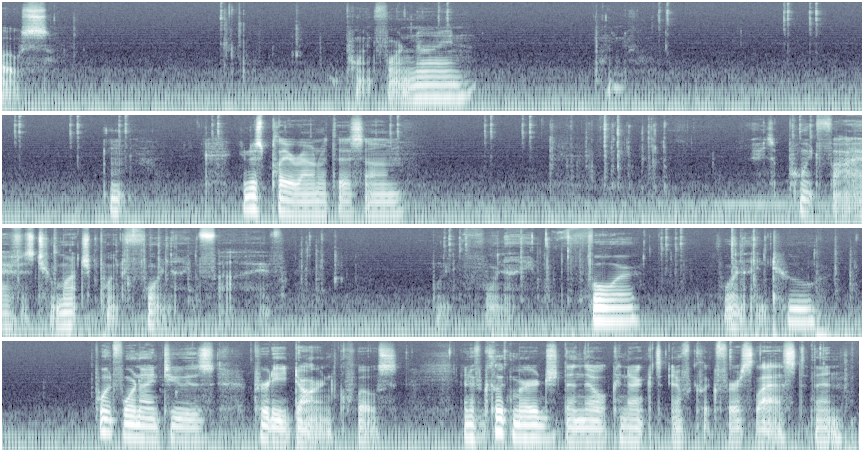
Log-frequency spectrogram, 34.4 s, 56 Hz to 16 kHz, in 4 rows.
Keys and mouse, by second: 14.8 BackSpace, 18.2 click, 20.2 z, 23.7 middle click, 25.5 z, 29.1 z, 30.7-34.3 drag, 31.3 z.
